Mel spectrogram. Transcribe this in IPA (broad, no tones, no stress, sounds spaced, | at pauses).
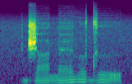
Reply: d͡ʒ aː ŋ æ ð ʌ d əː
